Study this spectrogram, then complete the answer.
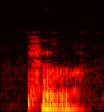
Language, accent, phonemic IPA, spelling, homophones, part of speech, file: English, Southern England, /pɜː/, purr, pair / pare, verb / noun / interjection, LL-Q1860 (eng)-purr.wav
- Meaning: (verb) 1. To make a vibrating sound in its throat when contented or in certain other conditions 2. To say (something) in a throaty, seductive manner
